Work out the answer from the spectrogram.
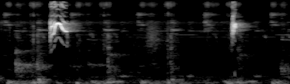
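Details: Lure call of a crested jay, used to provoke a rival into replying: two piercing, high chirps nearly two seconds apart, the first longer and slurred downward, over a quiet background.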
